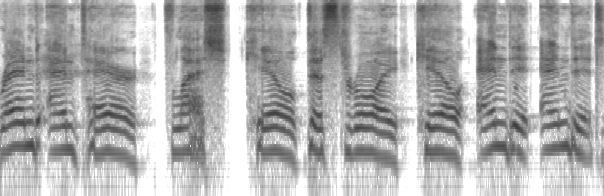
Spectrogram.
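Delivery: unhinged, loud, high-pitched berserker rage screaming. Voicing an imagined character's response, screaming doom words. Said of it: "he's just screaming fucking like doom shit".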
